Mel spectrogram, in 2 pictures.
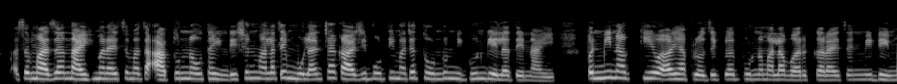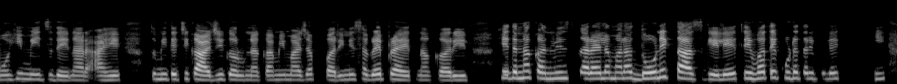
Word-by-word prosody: असं 280 - -1
माझं 270 +1 +5
नाही 235 -3 +7
म्हणायचं 265 0 0
माझं 255 -1 0
आतून 270 +5 0
नव्हता 260 -1 -2
इंनटेनशन, 240 +4 -2
मला 270 -1 0
ते - - +2
मुलांच्या 250 0 0
काळजीपोटी 260 +2 +2
माझ्या 280 +1 -2
तोंडून 270 0 -4
निघून 255 +1 -6
गेलं 220 -3 +4
ते 205 - -1
नाही 180 -3 -5 0.3
पण 280 0 +4
मी 300 +2 +3
नक्की 290 -1 -1
अ, 275 - +4
ह्या 245 0 +1
प्रोजेक्टवर 225 0 -2
पूर्ण 235 -1 -6
मला 220 0 0
वर्क 205 0 -1
करायचं 210 0 -1
आहे 220 - -9
आणि - - -12
मी 225 - -3
डेमोही 220 +3 -4
मीच 230 -3 -5
देणार 200 -1 -1
आहे. 200 +1 -1 0.3
तुम्ही 245 -1 -5
त्याची 240 +1 -1
काळजी 225 -1 +5
करू 220 -3 -1
नका. 210 0 -3
मी 220 +1 -8
माझ्या 215 +1 -4
परीने 215 +2 -3
सगळे 235 -1 0
प्रयत्न 210 -3 0
करीन." 200 0 -1 0.4
हे 300 - +3
त्यांना 295 +1 +2
कन्विन्स 280 0 -1
करायला 270 +1 +4
मला 280 +1 -1
दोन 275 +3 +3
एक 345 - +4
तास 260 -4 +5
गेले. 230 +1 +2
तेव्हा 275 0 +2
ते 310 - +3
कुठेतरी 285 -2 -4
बोलले 260 +1 -6
की 260 -1 -16
245 Hz, 200 wpm, -23 LUFS, 220-270 Hz, 0.4 s, नाही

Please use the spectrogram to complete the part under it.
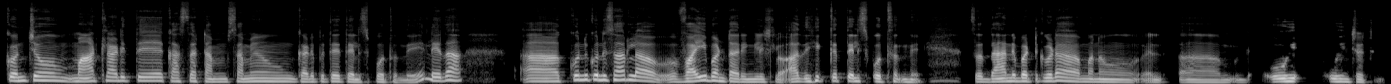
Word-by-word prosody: కొంచెం 175 +2 +3 0.4
మాట్లాడితే 170 +3 +1 0.3
కాస్త 145 0 -2
టం 130 -2 0 0.2
సమయం 145 +2 0 0.3
గడిపితే 130 +1 -1
తెలిసిపోతుంది. 110 -3 -4 0.2
లేదా 185 +3 +3 0.8
ఆహ్, 145 0 +3
కొన్ని 210 +1 +3
కొన్ని 205 -2 +5
సార్లు 205 -1 +4
ఆ - - +4 0.4
వైబ్ 175 +6 +5
అంటారు 140 -5 +1
ఇంగ్లీష్‌లో 120 -1 -2
అది 135 +1 0
ఇక 165 - -3
తెలిసిపోతుంది. 135 -5 -1 0.5
సో - - -4 0.2
దాన్ని 145 +2 +4
బట్టి 145 -3 +2
కూడా 170 +3 +3 0.3
మనం 120 -1 0 0.4
ఎల్ 105 -1 -6 0.3
ఆహ్ 105 -1 -4 0.6
ఊహి 140 +1 +5 0.4
ఊహించొచ్చు. 120 -5 -2
140 Hz, 120 wpm, -21 LUFS, 120-165 Hz, 0.8 s, కొన్ని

